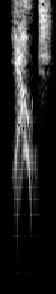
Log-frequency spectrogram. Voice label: Youch Male, Male pain, comical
